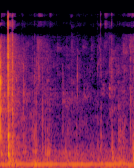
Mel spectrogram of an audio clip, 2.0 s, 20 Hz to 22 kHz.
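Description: A couple of sharp clicks right at the start, then faint rustling and tapping as insulated wires and crimp connectors are handled and fitted to a small 12 V battery inside a plastic ammo can. A steady low hum runs underneath.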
